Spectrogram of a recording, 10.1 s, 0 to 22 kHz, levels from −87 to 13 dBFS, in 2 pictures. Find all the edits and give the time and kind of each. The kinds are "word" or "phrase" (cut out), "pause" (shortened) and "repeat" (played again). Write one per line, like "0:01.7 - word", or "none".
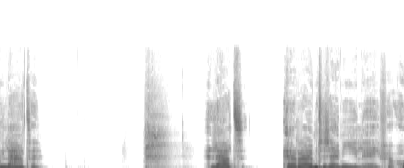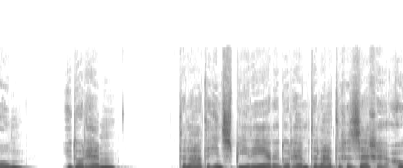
none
